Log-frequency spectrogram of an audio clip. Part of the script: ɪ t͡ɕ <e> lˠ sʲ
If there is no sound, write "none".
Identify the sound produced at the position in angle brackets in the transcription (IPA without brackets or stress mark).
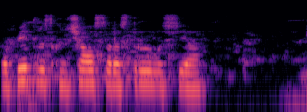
a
